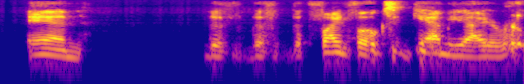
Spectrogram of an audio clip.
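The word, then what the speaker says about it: Kamiah: That's another one that always gets mispronounced, Kamei. I mispronounce it all the time. Oh, yeah, Kamaya or whatever.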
